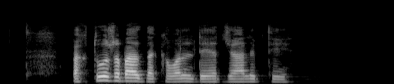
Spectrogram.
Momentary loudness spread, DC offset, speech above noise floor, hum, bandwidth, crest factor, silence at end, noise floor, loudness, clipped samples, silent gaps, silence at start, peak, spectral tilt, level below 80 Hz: 18 LU; under 0.1%; 57 dB; none; 7.4 kHz; 22 dB; 1.1 s; -79 dBFS; -22 LUFS; under 0.1%; none; 0.75 s; -2 dBFS; -6.5 dB/octave; -76 dBFS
